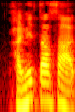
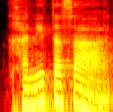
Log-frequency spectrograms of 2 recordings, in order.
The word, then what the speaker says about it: คณิตศาสตร์: คณิตศาสตร์ ใช่ ไหม ลูก คณิตศาสตร์ อ่ะ อ้าว แต่ นอก จาก เรา จะ ไม่ ออก เสียง รอ เรือ ที่ อยู่ ใต้ ไหม ธนาคาร แล้ว เรา ไม่ ออก เสียง ตัว ไหน ด้วย ลูก ตอ เต่า ด้วย อ่า อ้าว นี่ เอง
